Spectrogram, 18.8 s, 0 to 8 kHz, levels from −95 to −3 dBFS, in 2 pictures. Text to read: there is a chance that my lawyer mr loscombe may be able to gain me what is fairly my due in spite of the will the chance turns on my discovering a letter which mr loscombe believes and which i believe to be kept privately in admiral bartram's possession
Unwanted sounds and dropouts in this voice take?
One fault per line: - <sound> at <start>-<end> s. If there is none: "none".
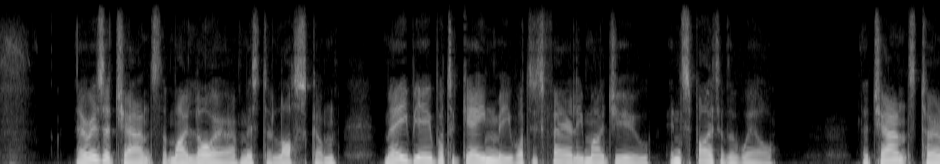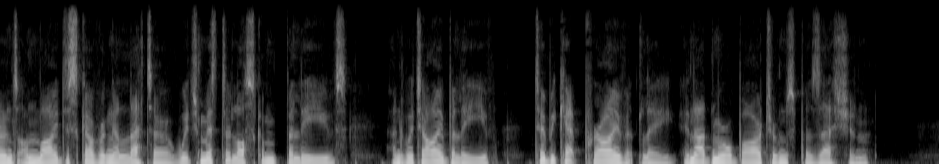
none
